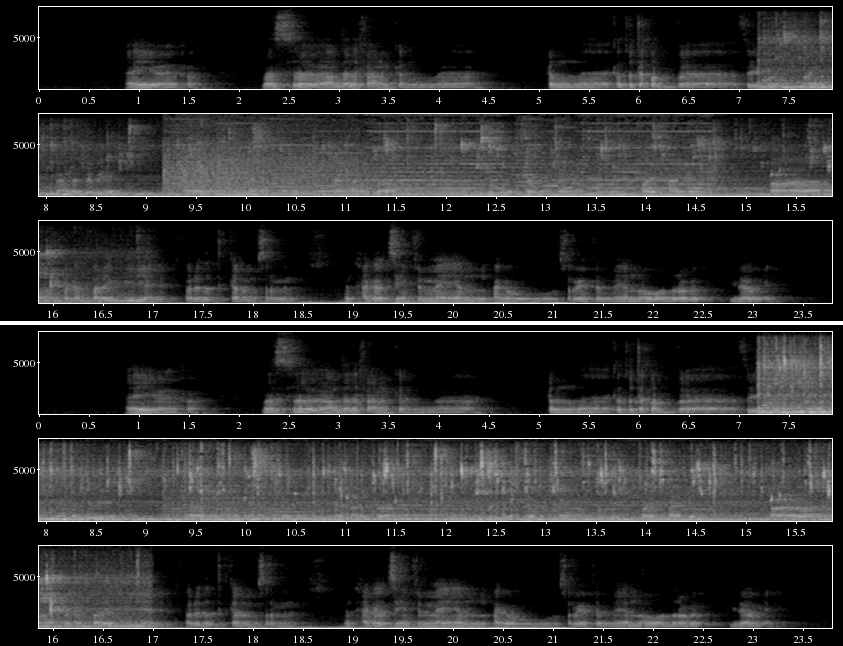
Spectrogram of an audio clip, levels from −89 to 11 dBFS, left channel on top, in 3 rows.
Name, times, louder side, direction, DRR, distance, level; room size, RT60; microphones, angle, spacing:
voice 1, 0.9-1.6 2.2-4.4 5.1-8.7 9.4-14.9 15.2-18.4 18.9-22.5 22.8-23.2, left 1 dB, 15° left, 3 dB, 0.5 m, -36 dB
sound 1, 7.2-17.0, right 7 dB, 80° right, 0.4 m, -31 dB
sound 2, 9.2-16.1, left 7 dB, 85° left, 0.3 m, -39 dB
sound 3, 10.1-10.2 10.7-11.3 11.6-21.1, left 2 dB, 65° left, 1.0 m, -36 dB
9.1 x 7.6 x 2.4 m, 0.67 s
head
